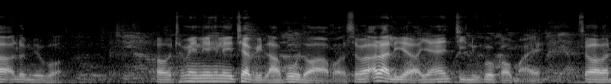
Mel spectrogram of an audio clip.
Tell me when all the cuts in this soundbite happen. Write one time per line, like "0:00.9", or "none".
0:01.0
